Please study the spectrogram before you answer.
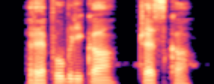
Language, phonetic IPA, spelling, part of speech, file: Polish, [rɛˈpublʲika ˈt͡ʃɛska], Republika Czeska, proper noun, Pl-Republika Czeska.ogg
